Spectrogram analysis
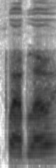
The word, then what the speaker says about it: Pueblo: you doing today am I doing okay we're pronouncing preo you're doing pretty good yeah just peblo it's a great town so it's always been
